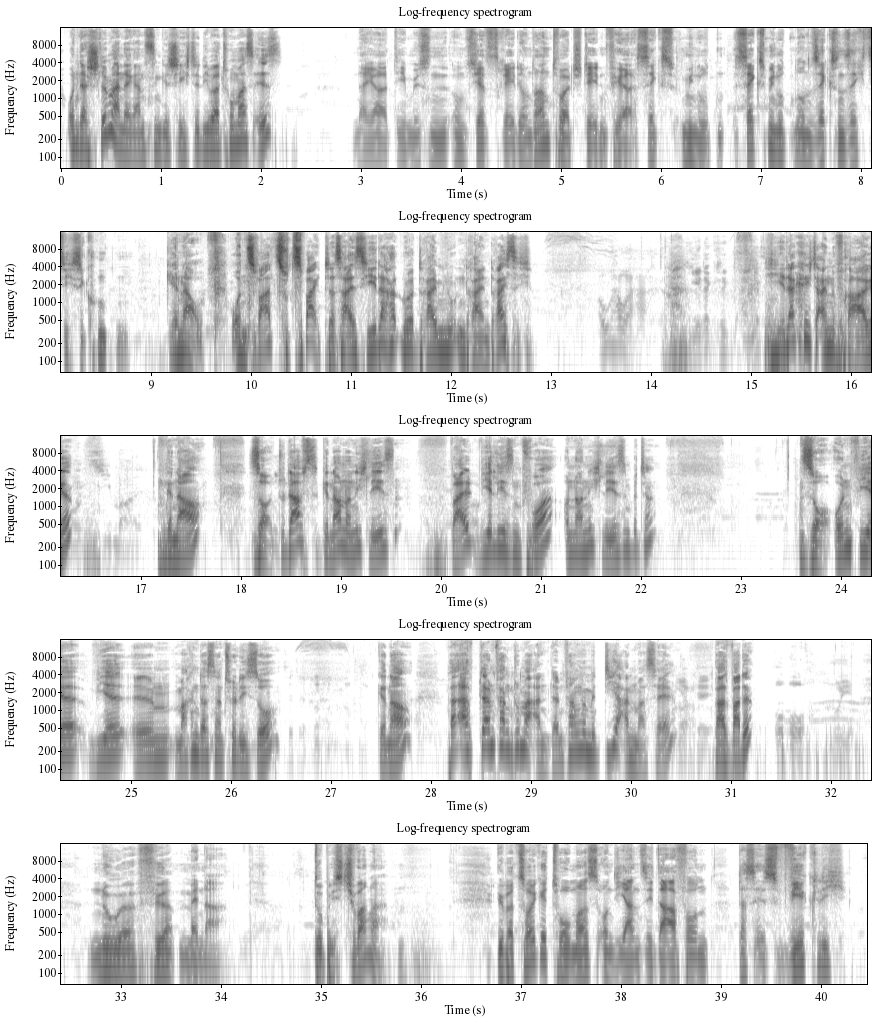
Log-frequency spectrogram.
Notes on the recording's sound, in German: Schnappen sich das "Yellowtech iXm Podcaster" Mikrofon und holen sich tolle GästInnen für die Aufnahme. Diese finden sie auf dem ersten Podfluencer Festival in Neu Ulm.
